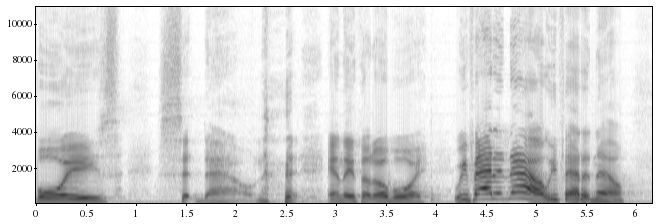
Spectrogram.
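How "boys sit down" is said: put-on deep brogue with the word "boys" stretched out. Retelling how a dad spoke to his boys after they dodged a bull, in Stuart Briscoe's British Isles brogue. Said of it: "in his great British Isles brogue".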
